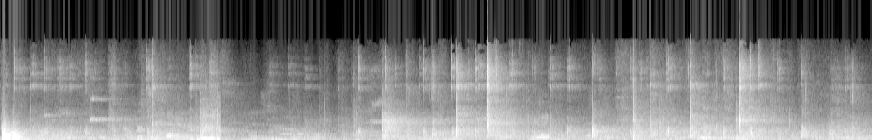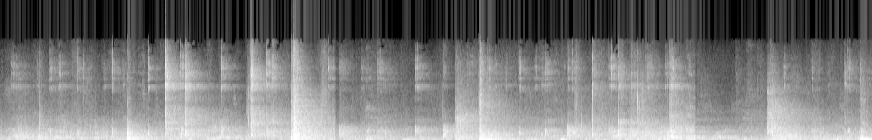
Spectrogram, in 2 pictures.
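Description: A table tennis ball clicks quickly back and forth off paddles and the table in a large echoing hall.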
